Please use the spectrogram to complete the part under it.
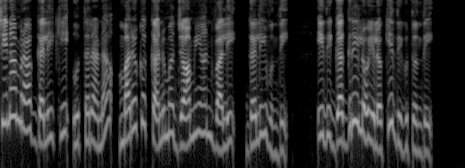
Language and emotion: Telugu, neutral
